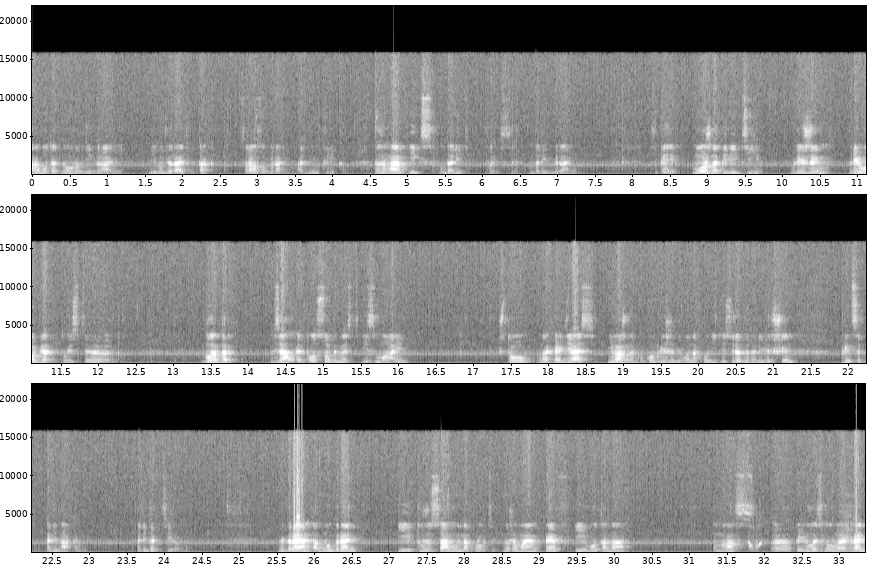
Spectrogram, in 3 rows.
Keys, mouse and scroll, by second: 0.0 ctrl+Tab, 1.9 middle click, 3.5-5.4 right drag, 4.6 x, 6.1 middle click, 9.7 ctrl+Tab, 11.2-13.1 middle drag, 14.1-15.5 middle drag, 16.2 middle click, 19.2 middle click, 20.7 middle click, 21.9 middle click, 22.1 middle click, 25.7-30.0 right drag, 26.5-28.4 middle drag, 29.2 f, 30.8-32.7 right drag, 31.4 middle click, 31.7 click, 32.7 middle click.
